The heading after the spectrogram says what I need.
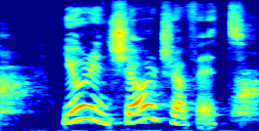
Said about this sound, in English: He's just barked because someone is coming in here.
